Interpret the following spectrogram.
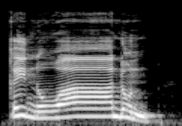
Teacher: نون ساکن کے بعد واو اسی کلمے میں ہے تو ہم نے یہاں پر بھی اظہار مطلق کرتے ہوئے پڑھنا ہے، غنہ نہیں کرنا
